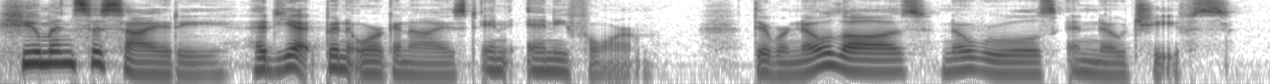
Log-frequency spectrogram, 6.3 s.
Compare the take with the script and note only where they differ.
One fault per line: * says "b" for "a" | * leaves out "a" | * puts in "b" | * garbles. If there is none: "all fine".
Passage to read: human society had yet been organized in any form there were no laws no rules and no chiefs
all fine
